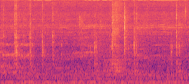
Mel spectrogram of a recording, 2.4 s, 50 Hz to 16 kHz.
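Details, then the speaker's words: Sony SL330 Betamax, 711B3 chassis, plungerless design with single loading motor: motor hums with quick light clicks about six a second but nothing loads or ejects, head drum not turning; loading mechanism jams, owner notes this motor typically sticks. "you can hear the motors coming on but it's not doing anything unless I do this so now it works but it"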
